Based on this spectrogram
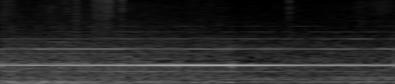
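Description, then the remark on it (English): A tornado siren sounds in a morning test, wailing with a steady, sustained tone over low background rumble, swelling slightly in the middle. No one speaks. “They would bring it up and be like, oh, tornado siren, like this morning, don't freak out.”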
